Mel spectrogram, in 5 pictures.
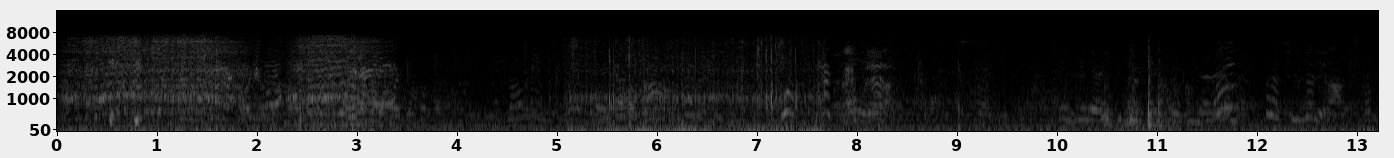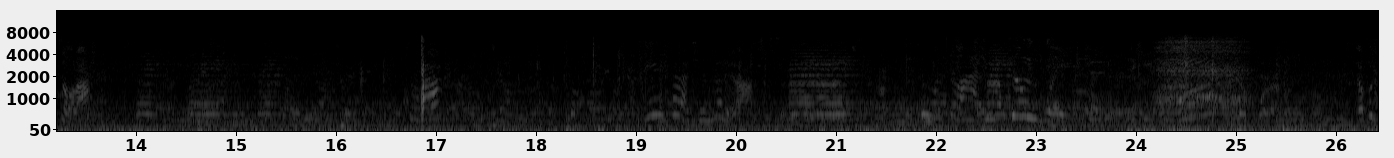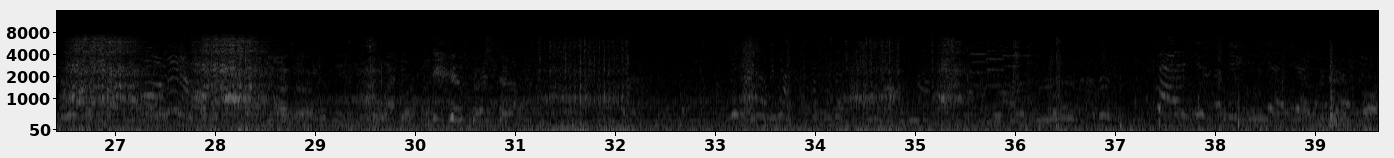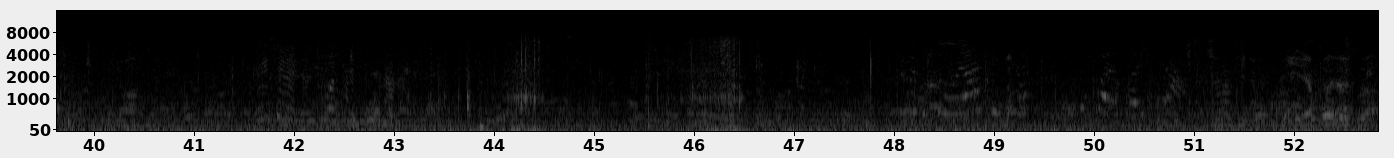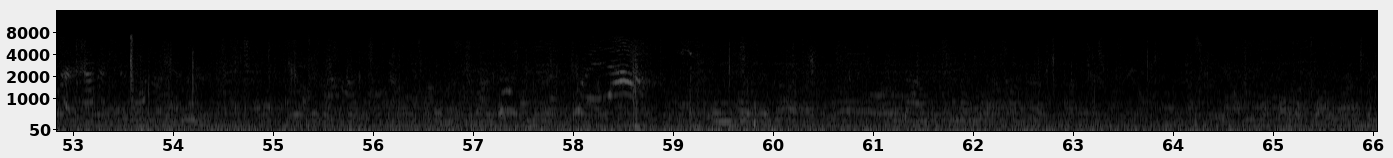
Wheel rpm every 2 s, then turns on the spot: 100, 40, 10, 30, 0, 0, 0, 0, 0, 0, 0, 0, 0, 40, 20, 10, 10, 20, 0, 0, 0, 0, 10, 10, 0, 0, 0, 0, 0, 0, 0, 0, 0.
4-8 30-32 46-48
